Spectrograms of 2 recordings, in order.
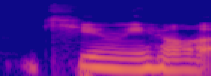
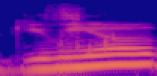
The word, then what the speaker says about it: Kumiho: want to request, and someone suggested a Gumiho or Kumiho. It is spelled with a K and a G. I have only ever heard it pronounced as Gumiho though, so that's the one I'm going with.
